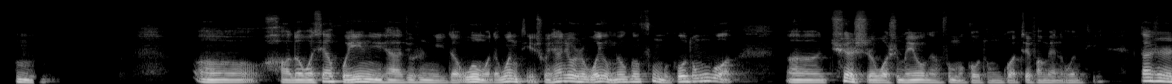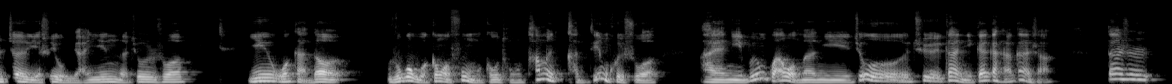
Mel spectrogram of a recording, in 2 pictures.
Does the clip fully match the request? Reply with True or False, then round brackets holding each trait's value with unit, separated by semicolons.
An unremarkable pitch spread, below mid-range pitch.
True (4.1 semitones; 105 Hz)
